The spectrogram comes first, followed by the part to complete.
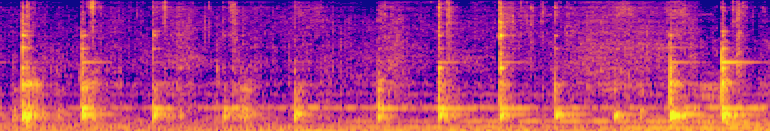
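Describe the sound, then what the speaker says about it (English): A thick, lumpy mixture for a gold fire assay being stirred in a pan, about a dozen distinct scraping and clacking strokes in an uneven rhythm, close and clear with a faint sizzle beneath. "give it a stir"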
